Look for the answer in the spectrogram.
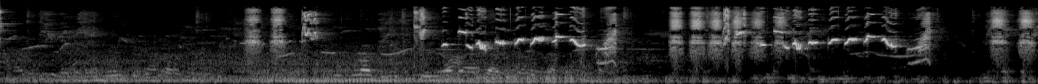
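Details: Market-trained oriental magpie-robin singing loud, rapid series of sharp chattering notes mixed with sweet whistled, rising and falling phrases, starting after a quiet opening with low background chatter.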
